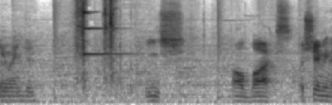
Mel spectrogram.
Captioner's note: cash register dings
